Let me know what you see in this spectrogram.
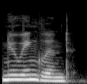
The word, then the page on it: new england: American English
